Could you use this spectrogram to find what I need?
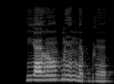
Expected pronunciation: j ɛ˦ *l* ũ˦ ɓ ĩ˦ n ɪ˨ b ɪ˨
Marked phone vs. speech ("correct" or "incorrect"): correct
